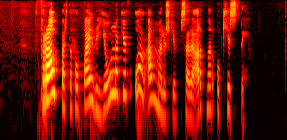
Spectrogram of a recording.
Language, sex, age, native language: Icelandic, female, 30-39, Icelandic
